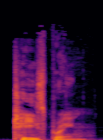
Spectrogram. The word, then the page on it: T-spring: ‘tiːsprɪŋ; ‘ти:сприн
